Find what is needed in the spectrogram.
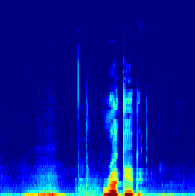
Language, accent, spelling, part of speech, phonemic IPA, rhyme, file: English, US, rugged, adjective, /ˈɹʌɡ.ɪd/, -ʌɡɪd, En-us-rugged.ogg
- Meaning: 1. Broken into sharp or irregular points; uneven; not smooth; rough 2. Not neat or regular; irregular, uneven 3. Rough with bristly hair; shaggy 4. Strong, sturdy, well-built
